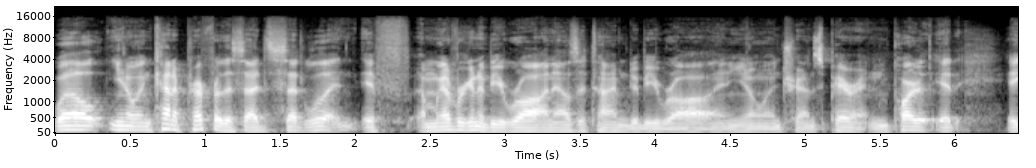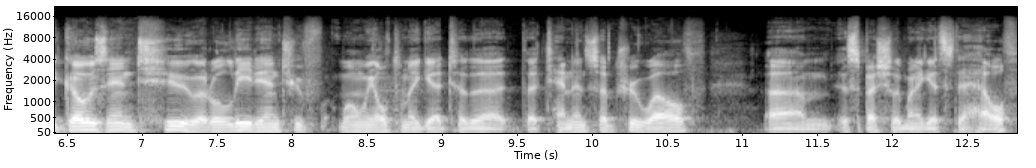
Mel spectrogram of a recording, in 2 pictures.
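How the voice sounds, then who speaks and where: A man with a Californian accent and a very deep, low pitch, very fast, with ordinary pitch variation. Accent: General American (Californian). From Southern California, Anaheim. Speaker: wealth management business owner. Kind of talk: podcast interview.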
